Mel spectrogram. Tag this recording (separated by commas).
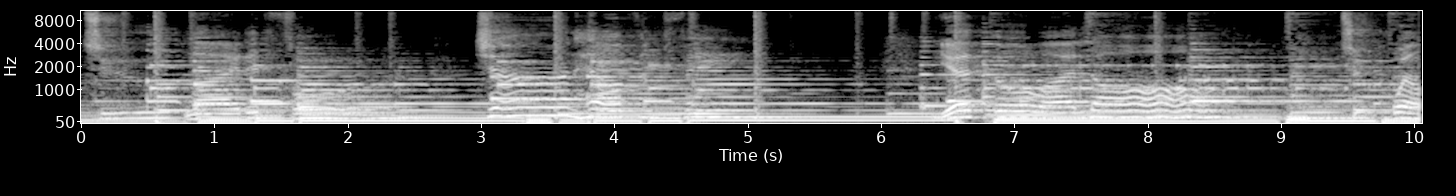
Music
